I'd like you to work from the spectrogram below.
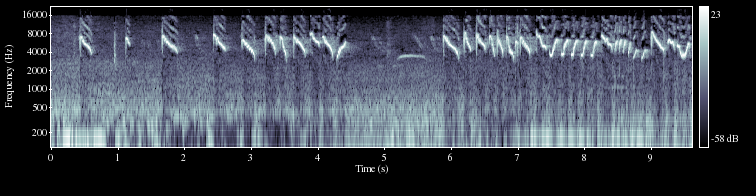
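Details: Lure recording of white-eye song in nembak and ngecal style: scattered high falling whistles, a short pause, then a dense chattering run of piercing down-slurred notes toward the end.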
